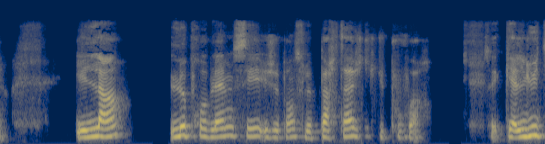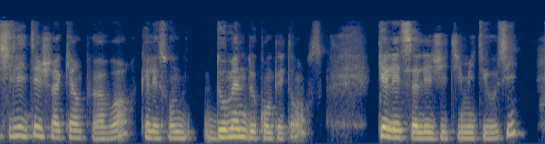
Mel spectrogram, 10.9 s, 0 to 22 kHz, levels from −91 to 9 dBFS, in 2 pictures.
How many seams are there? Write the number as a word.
one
